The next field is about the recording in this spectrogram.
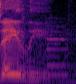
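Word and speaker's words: Zélie: 2 on audio, and it's Zayli, by the way, that's how it's pronounced.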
